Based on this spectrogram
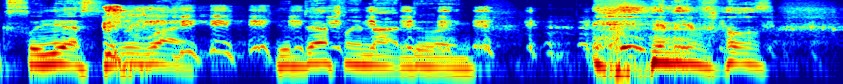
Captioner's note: laugh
